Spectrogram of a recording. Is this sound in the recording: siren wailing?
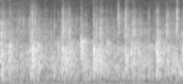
no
